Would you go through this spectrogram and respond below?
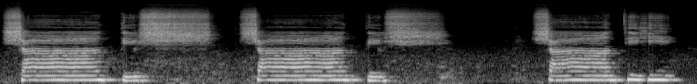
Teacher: a alteração é o H com o pontinho, que, como já vimos, corresponde ao Hi, aspirado, é substituído por um som Sh. Por isso eu leio Shantish, Shantish, Shantihi, que, repara, permite-me ler tudo de forma fluida. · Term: sandhi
